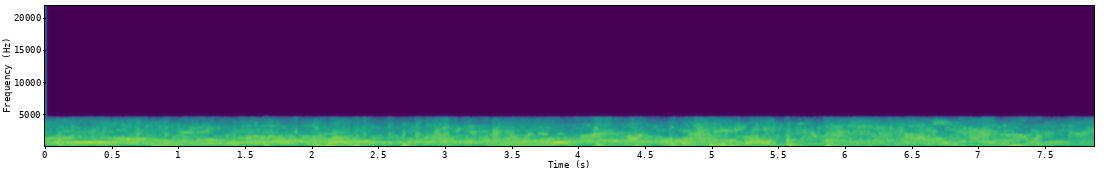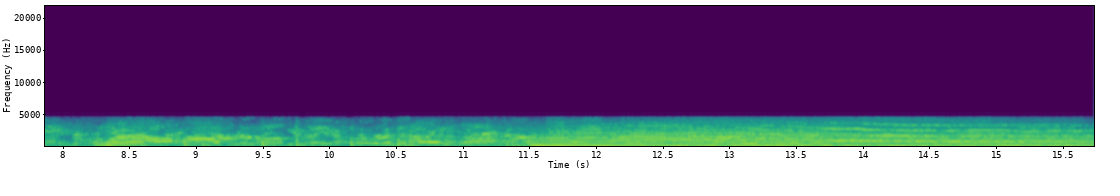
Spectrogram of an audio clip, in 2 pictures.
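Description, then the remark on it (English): A group of people back from the ski runs chatter all at once as they come stamping indoors, pulling off gloves and unzipping parkas. Their overlapping voices are lively until the babble fades near the end into a steady, sustained tonal drone. “They came stamping in, pulling off gloves, unzipping parkas, and if it hadn't been for the grown-up dialogue, looking all the world like a group of carefree children.”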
